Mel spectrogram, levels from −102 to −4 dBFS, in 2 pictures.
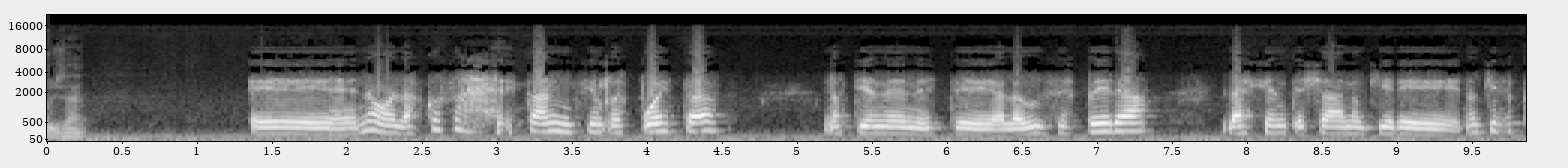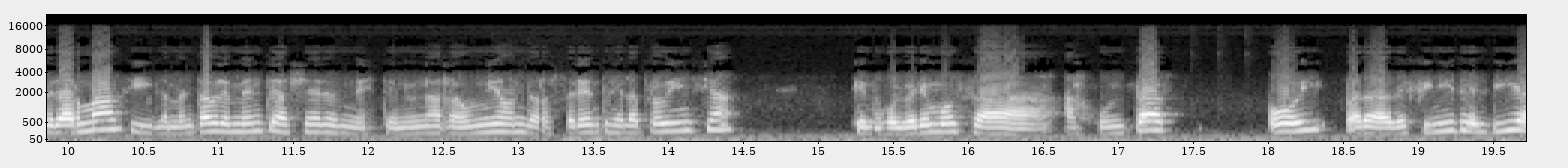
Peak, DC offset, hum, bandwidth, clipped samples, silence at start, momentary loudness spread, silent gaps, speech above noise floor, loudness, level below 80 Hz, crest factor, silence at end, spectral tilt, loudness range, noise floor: -4 dBFS; under 0.1%; none; 10.5 kHz; under 0.1%; 0 s; 10 LU; none; 28 dB; -18 LUFS; -46 dBFS; 14 dB; 0 s; -6 dB/octave; 3 LU; -45 dBFS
